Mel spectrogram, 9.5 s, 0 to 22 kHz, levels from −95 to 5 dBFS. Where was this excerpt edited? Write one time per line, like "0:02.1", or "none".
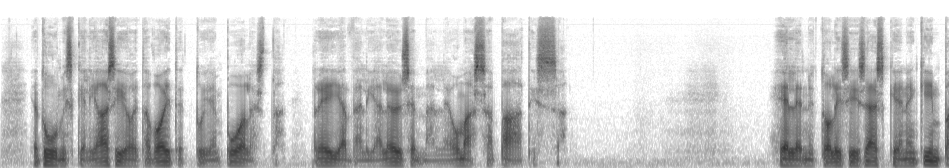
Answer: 0:03.1

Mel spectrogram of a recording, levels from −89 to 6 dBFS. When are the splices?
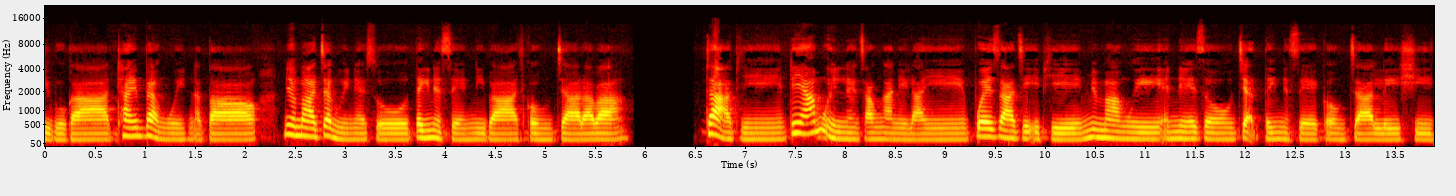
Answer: none

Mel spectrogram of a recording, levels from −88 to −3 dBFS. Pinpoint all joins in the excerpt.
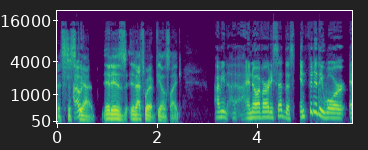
0:04.7

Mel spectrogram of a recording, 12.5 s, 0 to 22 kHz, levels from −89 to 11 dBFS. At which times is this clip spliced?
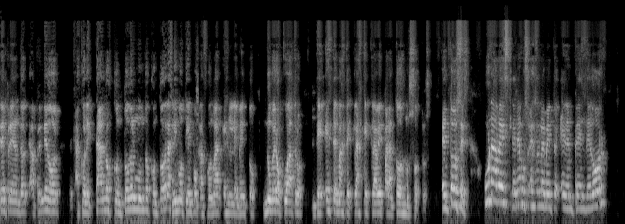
0:03.4
0:04.0
0:05.2
0:10.2

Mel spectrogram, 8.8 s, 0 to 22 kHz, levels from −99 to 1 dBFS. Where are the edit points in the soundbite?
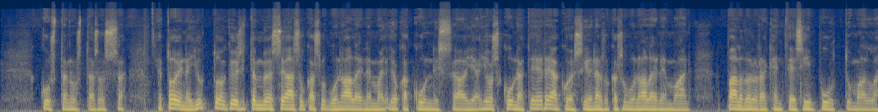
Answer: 0:03.8

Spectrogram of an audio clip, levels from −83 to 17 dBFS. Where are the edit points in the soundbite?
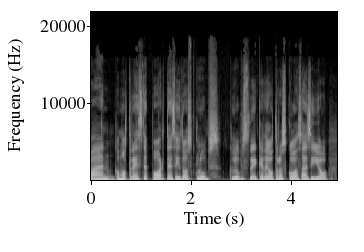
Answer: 0:03.3

